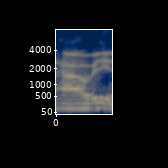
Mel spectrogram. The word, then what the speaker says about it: Haughey: name is uh howey and howie is spelled e h-a-u-g-h-e-y it's not like phonetic it's spelled kind of weird um but you can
